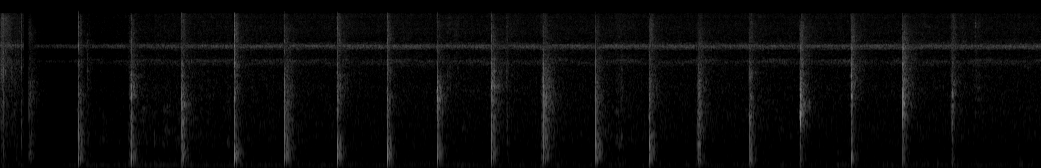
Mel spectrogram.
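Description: A wooden pole thumps the ground in a steady beat.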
